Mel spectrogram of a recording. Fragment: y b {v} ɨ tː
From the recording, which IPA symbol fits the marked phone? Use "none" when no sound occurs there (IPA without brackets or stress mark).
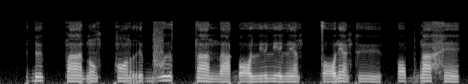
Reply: v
